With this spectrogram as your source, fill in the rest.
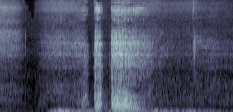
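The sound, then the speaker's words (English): A man clears his throat once in a short, gruff, low rasp with a brief push before the main burst. It is fairly faint and there is no talking. “cleared his throat on that one”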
